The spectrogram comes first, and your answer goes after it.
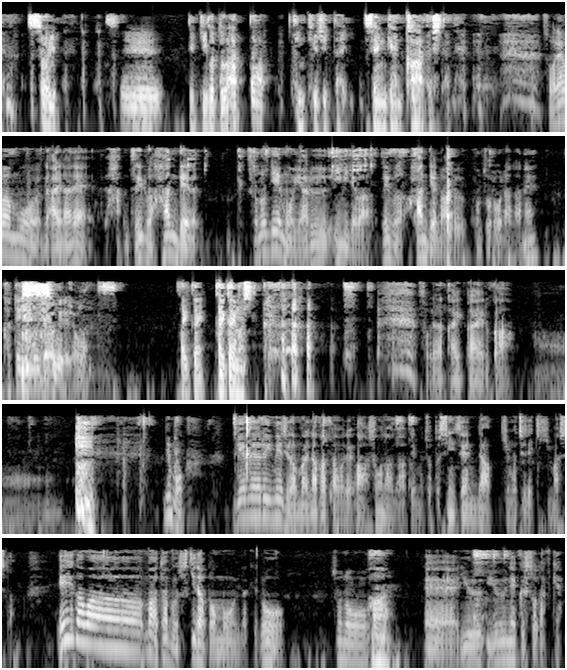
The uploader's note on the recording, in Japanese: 今回は久しぶりのリモート収録。リモート収録機能により、各々の自宅からトークに参加できます。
